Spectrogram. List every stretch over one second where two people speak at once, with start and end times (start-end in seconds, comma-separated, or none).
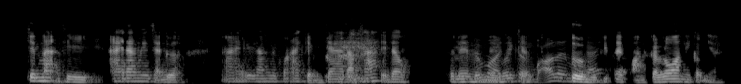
4.5-6.0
